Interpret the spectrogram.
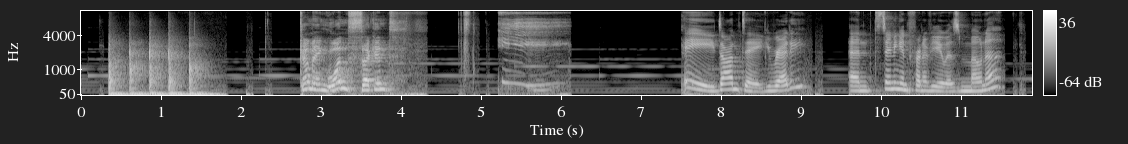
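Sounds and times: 
firm knocks on a wooden door: 0:00.3 - 0:01.8
speech: 0:02.8 - 0:04.1, 0:07.6 - 0:11.6.

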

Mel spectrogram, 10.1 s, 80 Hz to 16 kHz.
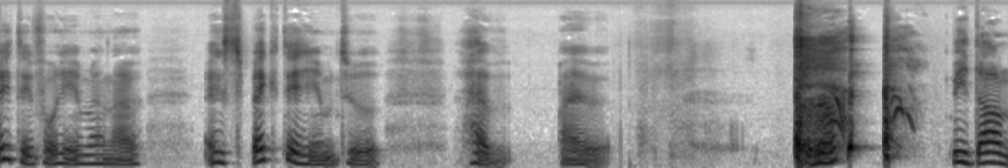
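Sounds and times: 
speech: 0:00.0 - 0:06.2, 0:08.1 - 0:08.6, 0:09.5 - 0:10.0
person coughing in harsh loud bursts: 0:08.0 - 0:09.3.

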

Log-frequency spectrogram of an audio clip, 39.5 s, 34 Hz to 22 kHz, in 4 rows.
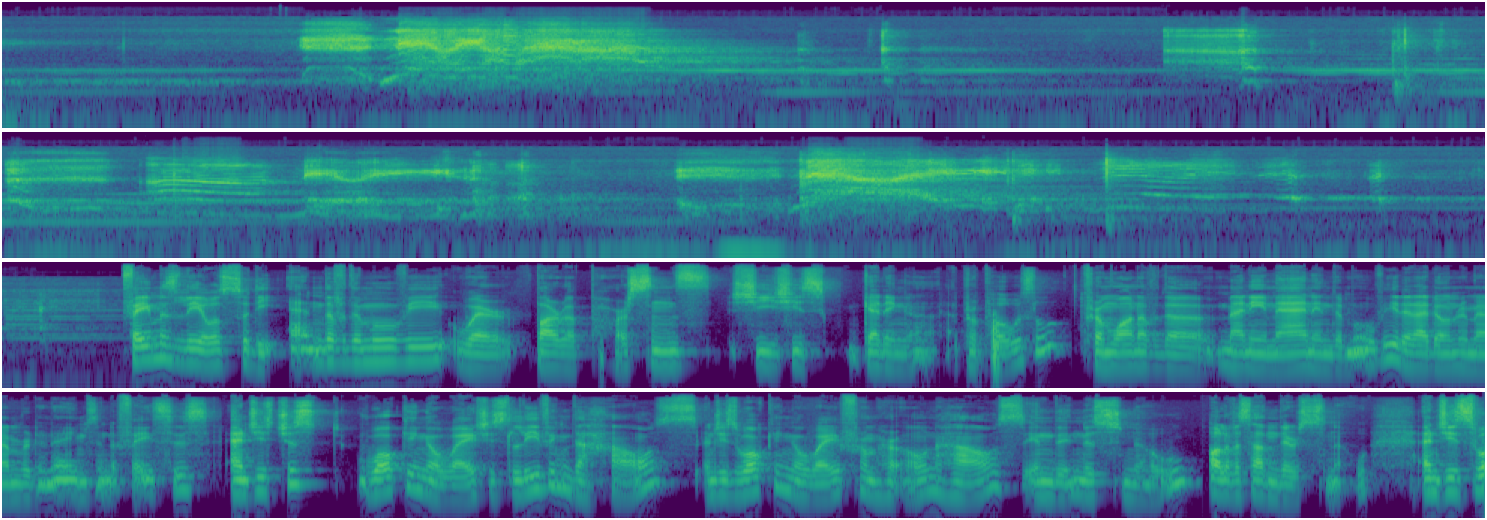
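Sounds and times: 
woman screaming and wailing in a film scene: 0:02.0 - 0:06.0, 0:09.9 - 0:13.4, 0:14.4 - 0:19.5
speech: 0:20.7 - 0:39.5.

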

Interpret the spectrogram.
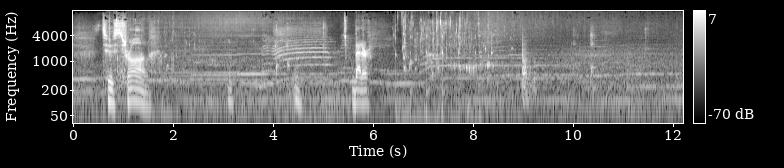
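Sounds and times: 
speech: 0:00.6 - 0:01.8, 0:03.1 - 0:03.3, 0:05.6 - 0:06.0
water poured into a glass of drink: 0:00.8 - 0:04.2, 0:06.4 - 0:09.5.

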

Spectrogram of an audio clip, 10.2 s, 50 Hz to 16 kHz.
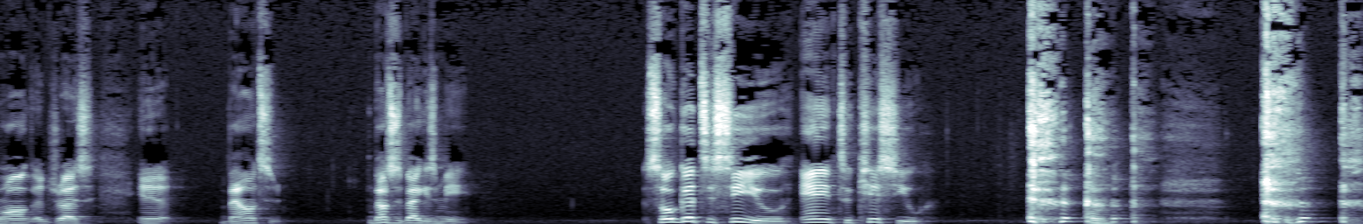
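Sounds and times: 
speech: 0:00.0 - 0:02.2, 0:02.8 - 0:03.6, 0:04.8 - 0:07.0, 0:07.7 - 0:08.6, 0:09.5 - 0:10.2
person coughing in sharp harsh bursts: 0:07.7 - 0:08.8, 0:09.5 - 0:10.2.

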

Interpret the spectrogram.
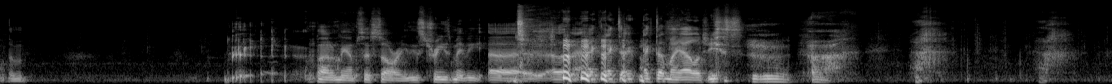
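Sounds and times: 
speech: 0:03.2 - 0:08.6
heavy breathy panting: 0:07.6 - 0:11.1.

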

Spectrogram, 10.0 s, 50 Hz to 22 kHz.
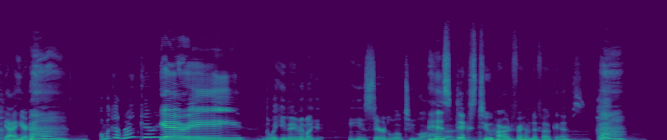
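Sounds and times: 
speech: 0:00.0 - 0:09.4
two people gasping: 0:09.0 - 0:09.5.

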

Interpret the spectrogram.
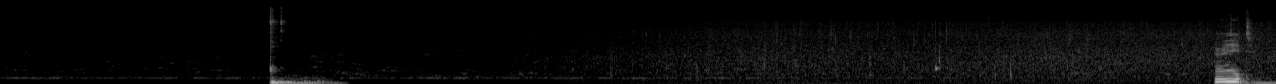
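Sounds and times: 
rain falling at nightfall: 0:05.2 - 0:12.7
speech: 0:12.2 - 0:12.6.

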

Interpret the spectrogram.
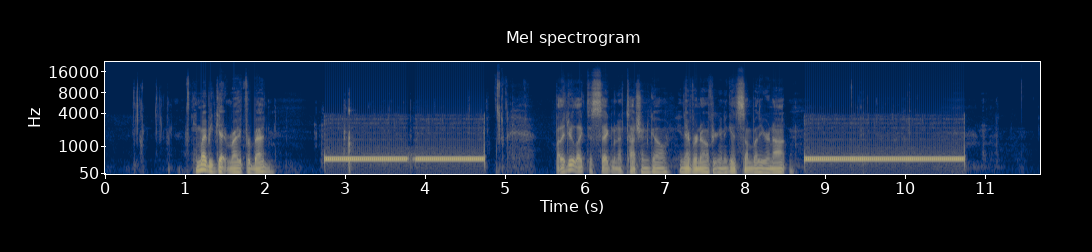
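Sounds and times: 
speech: 0:01.1 - 0:02.2, 0:05.6 - 0:08.8
phone ringing tone: 0:02.7 - 0:04.8, 0:08.7 - 0:10.8.

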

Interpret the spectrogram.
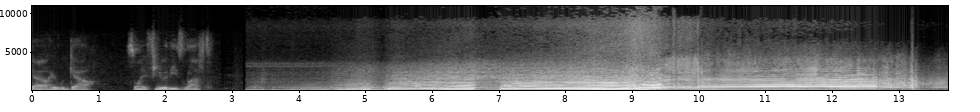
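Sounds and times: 
speech: 0:00.0 - 0:03.7
Nissan 350Z sports car engine revving through gear pulls: 0:03.2 - 0:13.7.

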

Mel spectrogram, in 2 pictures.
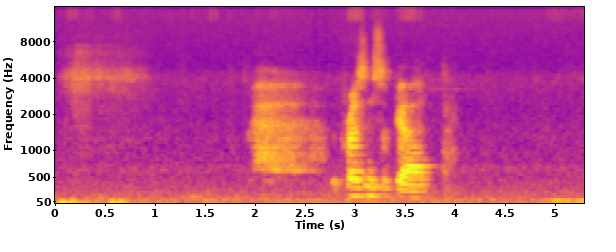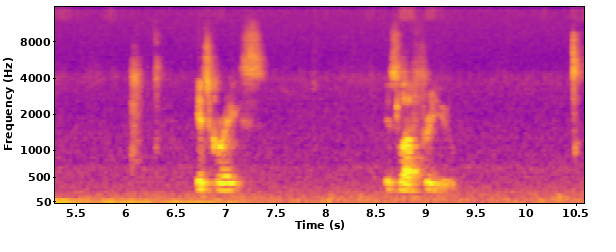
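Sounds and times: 
deep inhale: 0:00.0 - 0:01.0, 0:01.9 - 0:02.8
speech: 0:02.9 - 0:03.8, 0:06.7 - 0:07.4, 0:08.6 - 0:09.4.

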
